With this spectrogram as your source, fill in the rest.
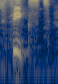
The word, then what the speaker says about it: fixed: pronounce it what you pronounce the verb with t at the end excellent fixed remember this example fixed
